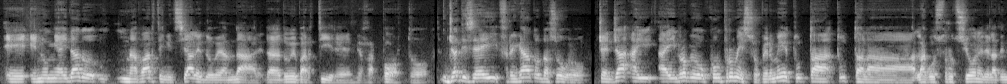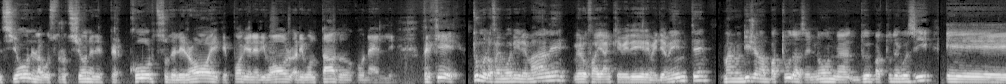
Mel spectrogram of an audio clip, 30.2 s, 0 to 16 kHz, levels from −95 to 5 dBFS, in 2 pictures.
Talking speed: 145 wpm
